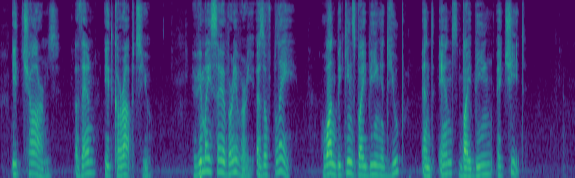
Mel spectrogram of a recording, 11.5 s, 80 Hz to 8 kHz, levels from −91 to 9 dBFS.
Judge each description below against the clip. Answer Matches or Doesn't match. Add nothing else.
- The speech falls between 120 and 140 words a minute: Matches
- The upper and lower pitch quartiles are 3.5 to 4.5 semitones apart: Matches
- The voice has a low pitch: Doesn't match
